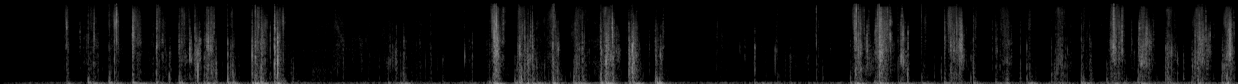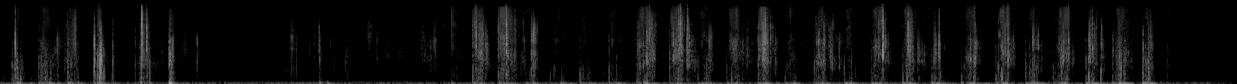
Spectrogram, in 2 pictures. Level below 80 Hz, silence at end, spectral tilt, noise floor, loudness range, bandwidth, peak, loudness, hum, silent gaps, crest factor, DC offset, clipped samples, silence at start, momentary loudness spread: -46 dBFS; 0.25 s; -1 dB/octave; -63 dBFS; 5 LU; 18 kHz; -2 dBFS; -36 LUFS; none; none; 38 dB; under 0.1%; under 0.1%; 0.5 s; 22 LU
